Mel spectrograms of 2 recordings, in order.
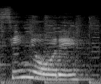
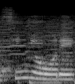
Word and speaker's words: signore: Agora, quando tiver uma palavra italiana que colocar o GN, é como se fosse o nosso NH. Então, se fala signore. Vocês entenderam? Tem o G e o N, só que a pronúncia é signore, como se fosse um N.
